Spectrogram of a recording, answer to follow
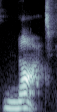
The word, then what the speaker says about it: naught: So another name for zero in British English is naught. And this is not common and not used. I made a joke there. Um but it's different spelling, same pronunciation as naught, n o t, but of course different spelling.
